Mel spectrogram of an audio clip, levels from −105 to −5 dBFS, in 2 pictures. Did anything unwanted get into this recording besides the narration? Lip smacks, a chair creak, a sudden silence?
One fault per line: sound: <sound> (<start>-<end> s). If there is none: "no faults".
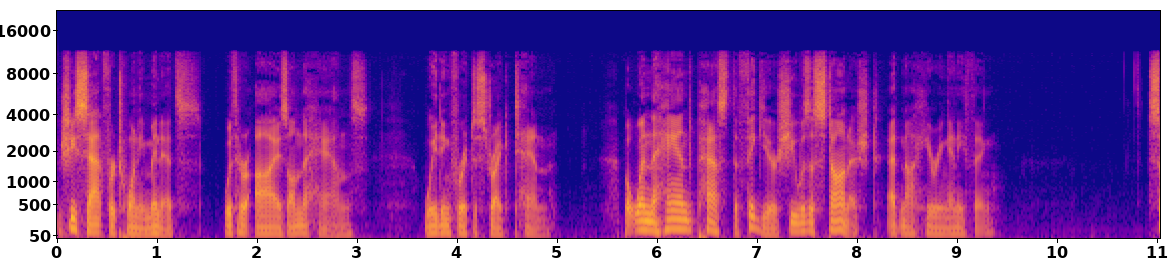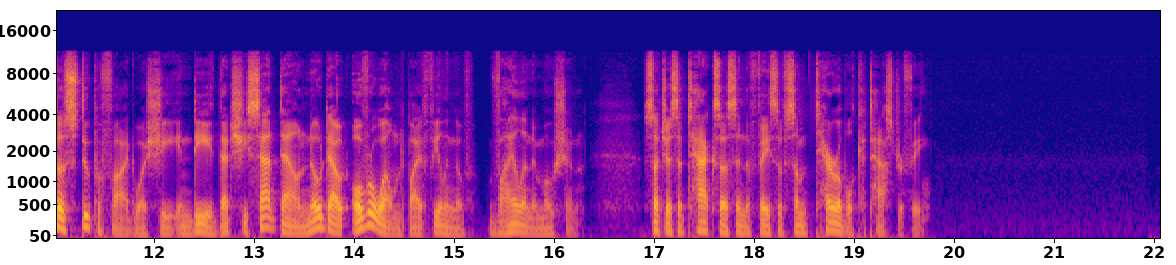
no faults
